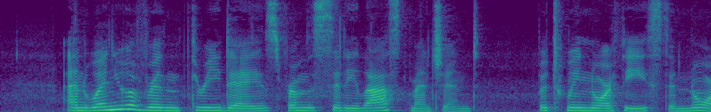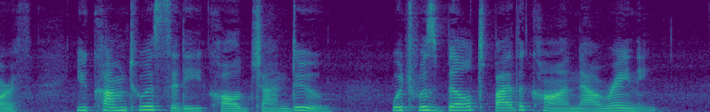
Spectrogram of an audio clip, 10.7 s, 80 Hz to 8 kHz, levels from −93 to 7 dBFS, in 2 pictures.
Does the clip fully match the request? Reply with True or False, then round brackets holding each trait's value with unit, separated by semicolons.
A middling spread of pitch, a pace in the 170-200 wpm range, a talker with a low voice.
False (3.9 semitones; 180 wpm; 195 Hz)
